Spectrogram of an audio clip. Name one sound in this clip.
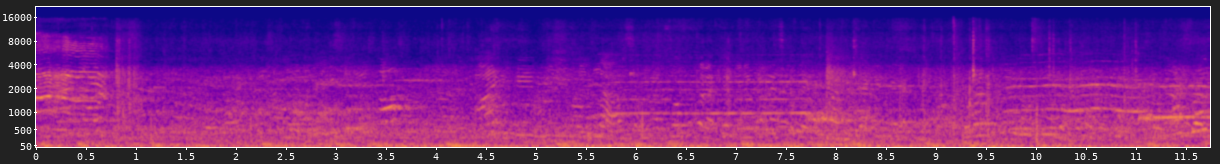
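A crowd of people chatter and talk nearby outdoors.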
